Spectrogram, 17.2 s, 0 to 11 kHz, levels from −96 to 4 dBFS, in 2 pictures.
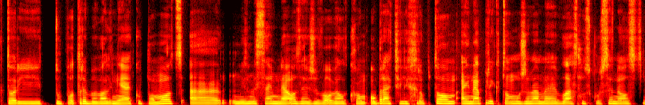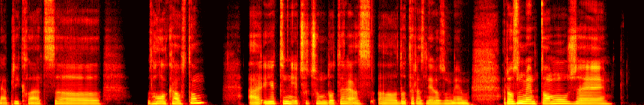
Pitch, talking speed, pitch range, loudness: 180 Hz, 140 wpm, 170-195 Hz, -24 LUFS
